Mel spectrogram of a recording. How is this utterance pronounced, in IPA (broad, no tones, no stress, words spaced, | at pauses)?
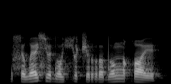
ɬəwɛ ɕødɔ çɔt͡ʃərɔdɔ ŋəqʷe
